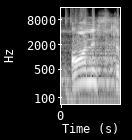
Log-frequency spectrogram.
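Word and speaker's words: honest: ईमानदार होता है ऑनेस्ट तो इसे आपको नेस्ट नहीं पढ़ना यानी एच का उच्चारण यहां पर नहीं किया जाएगा इसे आप ध्यान रखेंगे यहां पर इसे नेस्ट नहीं ऑनेस्ट पढ़ेंगे ऑनेस्ट मतलब होता है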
